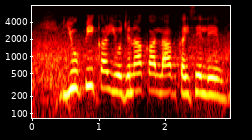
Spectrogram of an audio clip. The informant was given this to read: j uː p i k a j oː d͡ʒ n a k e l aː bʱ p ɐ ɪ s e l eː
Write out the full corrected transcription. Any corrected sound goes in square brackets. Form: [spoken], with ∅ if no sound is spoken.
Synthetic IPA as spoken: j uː p i k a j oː d͡ʒ n a k [a] l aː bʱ [k] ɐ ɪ s e l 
